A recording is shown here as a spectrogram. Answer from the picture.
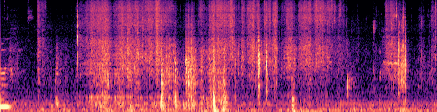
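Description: Rustling and scattered clicks and taps of store packaging being handled while rummaging for the next item. The rustling is strongest in the first half, with sharp clicks spread through it.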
